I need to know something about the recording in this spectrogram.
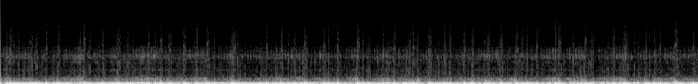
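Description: Bicycle tyres rattle and crunch over a rough path.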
